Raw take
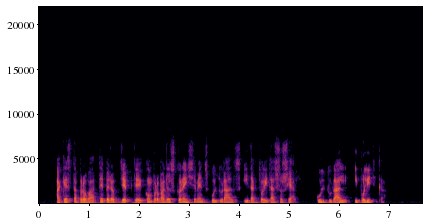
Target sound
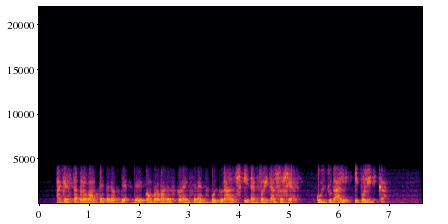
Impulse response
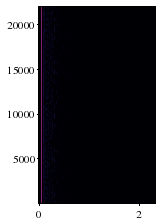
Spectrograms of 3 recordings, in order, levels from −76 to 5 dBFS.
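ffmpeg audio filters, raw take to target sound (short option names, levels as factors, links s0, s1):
-filter_complex "[0:a]acrusher=samples=6:mix=1:aa=0.000001,dynaudnorm=f=140:g=3:m=5.31,aecho=1:1:105:0.0794,acompressor=threshold=0.0794:ratio=10,asplit=3[s0][s1][s2];[s0]afade=t=out:st=1.08:d=0.02[s3];[s1]lowpass=f=1400:w=0.5412,lowpass=f=1400:w=1.3066,afade=t=in:st=1.08:d=0.02,afade=t=out:st=3.68:d=0.02[s4];[s2]afade=t=in:st=3.68:d=0.02[s5];[s3][s4][s5]amix=inputs=3:normalize=0,aecho=1:1:2.1:0.65,flanger=delay=15.5:depth=7.8:speed=2.2,alimiter=level_in=8.91:limit=0.891:release=50:level=0:latency=1,volume=0.891" -ar 8000 -c:a adpcm_g726 -b:a 32k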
